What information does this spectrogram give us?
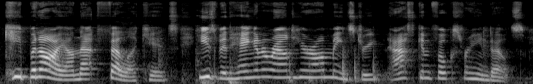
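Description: Woman voicing a New York shopkeeper lady, brassy, wisecracking, high and bright. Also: animated, moderate pace, slight background noise. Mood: confiding. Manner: pushy, wisecracking.

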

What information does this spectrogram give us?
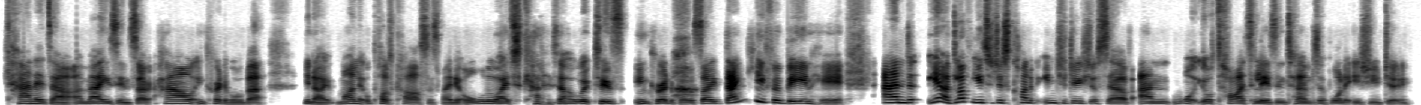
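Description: A woman's voice: mid-range voice, brisk. A woman hosting a podcast interview, chatting in an upbeat, encouraging way with plenty of fillers. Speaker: podcast host. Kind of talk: casual interview chat.

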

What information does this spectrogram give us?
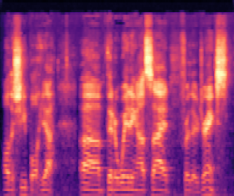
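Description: A man's voice: on the low side, fairly even intonation, normal speed, sharp tone. A man hosting a casual podcast, joking and laughing as he chats and plays soundboard clips. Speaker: podcast host. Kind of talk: casual chat.

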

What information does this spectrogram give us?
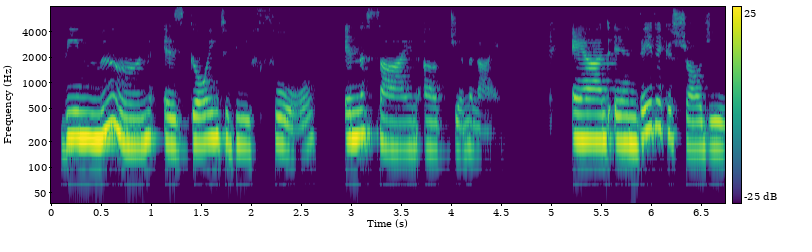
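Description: A woman with a cold, sounding congested, giving a casual, chatty astrology forecast to her viewers and laughing now and then. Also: medium pitch. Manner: chatty, gentle, laughs between sentences. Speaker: astrology vlogger. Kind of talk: casual talk to camera.

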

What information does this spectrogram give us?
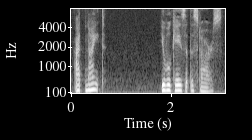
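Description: A woman reading an audiobook, voicing a gentle, grave little boy prince who speaks softly and often in a whisper. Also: fairly low pitch, fairly even intonation, slow pace, husky, dry recording, full character voice. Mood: wistful. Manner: soft, wistful, often whispered.

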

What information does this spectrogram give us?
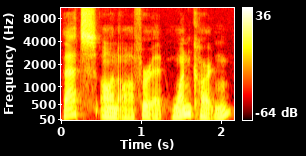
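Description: A man with a gravelly, creaky voice hosts a podcast in a dry, deadpan manner. He words his scripted humorous narration with care and sits at an average male pitch. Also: no room sound. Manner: deadpan, wry, precise, deliberate wording. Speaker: podcast host.

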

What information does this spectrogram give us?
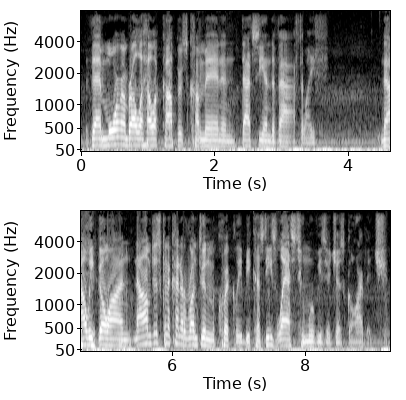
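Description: A man's voice: medium pitch, a bit bright, poor audio. A man hosting a casual podcast, giving an exasperated, opinionated recap of films in a ranting style. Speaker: podcast host. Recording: clear background noise.

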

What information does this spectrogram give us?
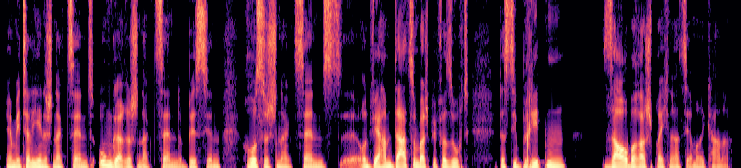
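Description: A man's voice: mid-range voice, brisk, a little mellow, dry recording, studio quality. A male voice actor and dubbing director in a casual interview, speaking animatedly and thinking aloud with plenty of fillers.

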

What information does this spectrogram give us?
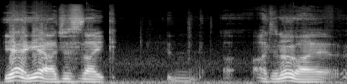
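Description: A young man with an English accent talks in a relaxed, everyday way, often pausing on fillers and starting his sentences over. His voice sits at an ordinary middle pitch. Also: vocal fry, slight background noise, rough recording. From England. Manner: hesitant, many fillers and restarts. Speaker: guest, activist. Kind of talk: casual interview talk.

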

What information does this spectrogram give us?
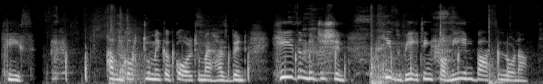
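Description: A woman's voice: fairly high pitch, expressive, a little fast, background noise, close to an everyday voice. A woman acting as an agitated, pleading wife, stranded and desperate for a telephone, in an audio play.

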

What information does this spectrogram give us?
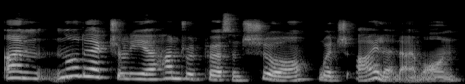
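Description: A woman's voice: on the high side, slow pace. A woman voicing an easygoing, flirty male wanderer in a storybook reading, casual and candid. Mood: nonchalant. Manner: casual, laid-back, teasing.

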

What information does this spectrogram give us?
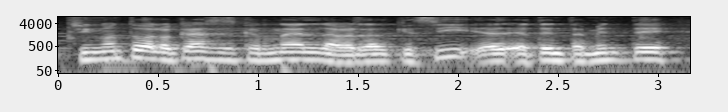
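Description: A man's voice: mid-range voice, normal speed, mellow, faint music behind. A man with a Mexican accent hosting a casual online show, chatting and reading listeners' messages in crude, jokey slang. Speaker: host of a live listener-call-in style online show.

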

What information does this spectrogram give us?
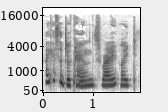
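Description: Soft-spoken woman, thinking aloud. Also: on the high side, expressive, slow pace. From United States. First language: Chinese. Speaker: interviewee. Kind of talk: hesitant conversational answers.

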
